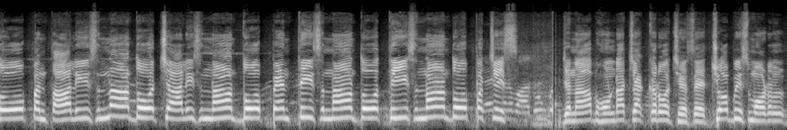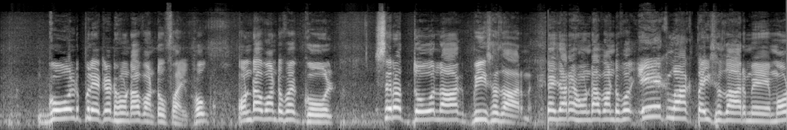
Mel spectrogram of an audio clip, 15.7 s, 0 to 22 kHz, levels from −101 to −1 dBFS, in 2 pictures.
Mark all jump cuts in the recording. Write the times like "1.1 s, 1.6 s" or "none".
5.4 s, 13.3 s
